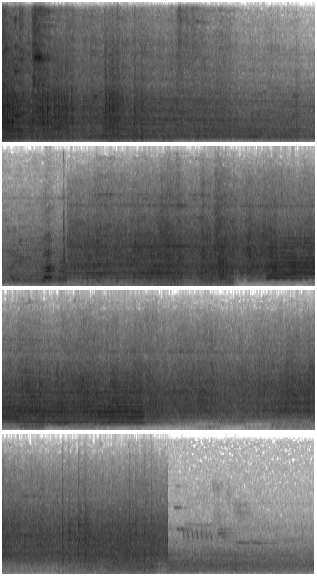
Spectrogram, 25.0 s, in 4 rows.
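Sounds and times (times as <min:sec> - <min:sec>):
diesel locomotives passing: 0:00.0 - 0:25.0
locomotive air horn chord: 0:11.5 - 0:15.6.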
